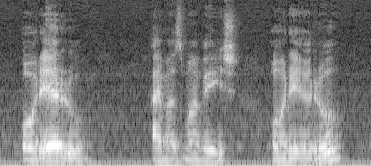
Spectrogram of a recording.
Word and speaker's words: Oreru: das palavras são oxítonas então a sílaba forte é sempre a última não é oreru oreru e nem perdão não é o livro nem horário é o Lilo aí amando Tupã sempre a última sílaba que é mais forte agora vamos tentar cantar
